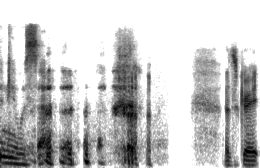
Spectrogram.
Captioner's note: laughing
